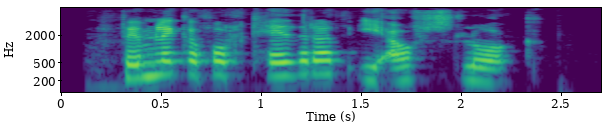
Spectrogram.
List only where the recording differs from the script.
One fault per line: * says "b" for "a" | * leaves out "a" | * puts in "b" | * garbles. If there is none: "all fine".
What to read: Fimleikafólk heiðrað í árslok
all fine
